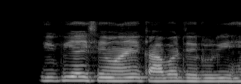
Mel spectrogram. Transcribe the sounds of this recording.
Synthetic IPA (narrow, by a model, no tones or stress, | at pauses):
juːpiːaːiseːmaːẽkaːbəɾzɐɾuːɾiɦɛ̃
